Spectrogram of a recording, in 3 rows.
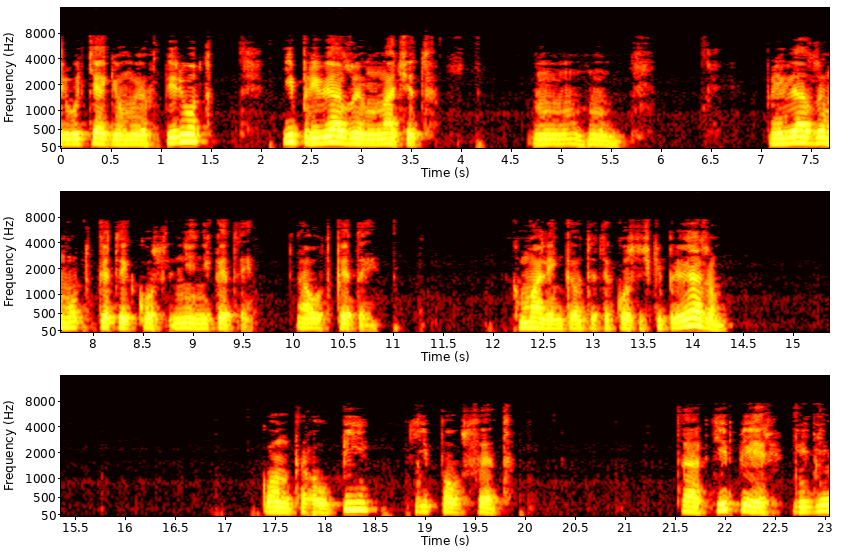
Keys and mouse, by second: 9.4 shift+click, 11.4 shift+click, 12.5-14.0 shift+middle drag, 17.7 ctrl+p, 20.1 middle click, 22.0 click, 22.6 KP_1.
